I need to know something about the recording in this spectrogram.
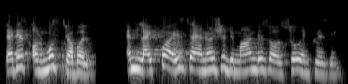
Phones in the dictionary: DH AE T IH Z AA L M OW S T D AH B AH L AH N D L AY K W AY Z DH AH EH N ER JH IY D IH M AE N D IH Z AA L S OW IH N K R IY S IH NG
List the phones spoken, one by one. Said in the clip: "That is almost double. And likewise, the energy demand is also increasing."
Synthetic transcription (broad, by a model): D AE T IH Z AA L M OW S T D AH B AH L AH N D L AY K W AY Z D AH EH N ER JH IY D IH M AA N D IH Z AA L S OW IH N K R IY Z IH NG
